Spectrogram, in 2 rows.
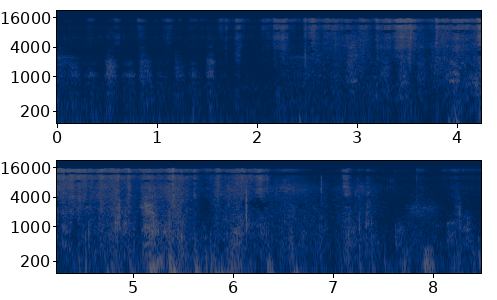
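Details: Central Asian Shepherd Dog (Alabai) puppies at morning exercise on 3 February 2021, some snow on the ground in a warm winter; quiet start, then rapid, uneven breathy panting bursts from about four seconds on, low and rough.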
